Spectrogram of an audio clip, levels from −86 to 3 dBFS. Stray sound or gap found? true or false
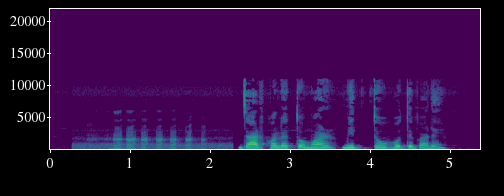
true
